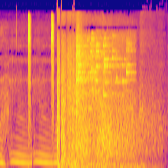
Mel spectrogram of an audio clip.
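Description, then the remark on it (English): After a short tonal hum broken by two sharp clicks, a loud explosion sound effect bursts out and rumbles on for a couple of seconds, its noisy roar slowly fading. “Now we have some explosions.”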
